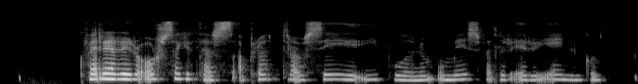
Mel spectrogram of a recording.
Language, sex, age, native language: Icelandic, female, 20-29, Icelandic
